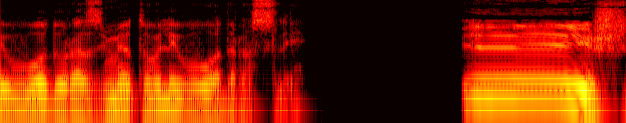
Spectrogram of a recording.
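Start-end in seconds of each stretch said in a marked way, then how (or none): 2.3-3.1 high, long-held indignant cry; furious high shout; outraged yell. A narrator's reading. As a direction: holler it out, stretching the vowel. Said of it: "заорал Кобин".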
